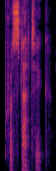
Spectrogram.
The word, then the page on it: prostatic: British English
